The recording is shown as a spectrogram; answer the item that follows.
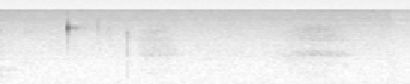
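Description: Near silence: faint room tone with two faint clicks in the first second.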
